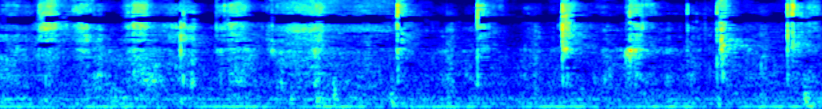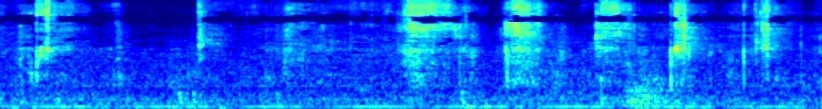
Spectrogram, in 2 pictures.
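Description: Close-up chewing and lip smacking on spicy lobster tail meat: a run of irregular clicks over a steady low hum.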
